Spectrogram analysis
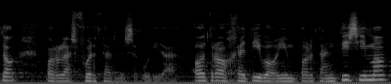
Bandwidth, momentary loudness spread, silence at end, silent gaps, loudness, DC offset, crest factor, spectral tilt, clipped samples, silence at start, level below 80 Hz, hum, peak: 19 kHz; 12 LU; 0 s; none; -41 LUFS; under 0.1%; 18 dB; -4 dB/octave; under 0.1%; 0 s; -52 dBFS; none; -22 dBFS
